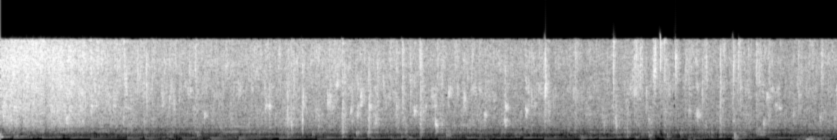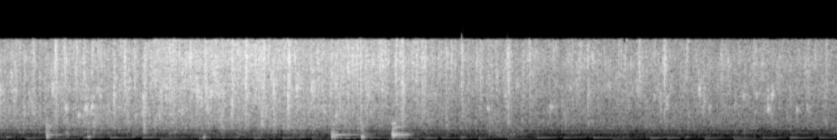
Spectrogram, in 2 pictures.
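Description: Chopped onion tipped into hot cooking oil in an aluminium saucepan, sizzling loudly at once and then settling into a steady crackling fry as it is stirred with a wooden spoon. A few knocks of the spoon against the pot.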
